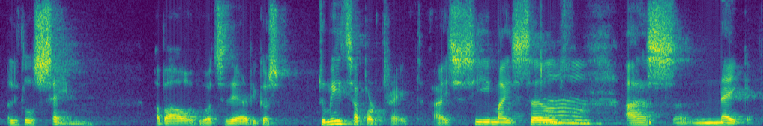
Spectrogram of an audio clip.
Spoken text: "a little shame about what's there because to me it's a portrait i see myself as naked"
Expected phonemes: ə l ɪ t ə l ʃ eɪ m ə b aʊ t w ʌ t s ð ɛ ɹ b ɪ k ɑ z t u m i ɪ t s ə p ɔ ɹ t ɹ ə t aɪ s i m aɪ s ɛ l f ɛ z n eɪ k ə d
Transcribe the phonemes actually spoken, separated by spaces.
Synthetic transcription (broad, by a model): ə l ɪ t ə l s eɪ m ə b aʊ t w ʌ t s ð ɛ ɹ b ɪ k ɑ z t u m i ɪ t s ə p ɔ ɹ t ɹ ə t aɪ s i m aɪ s ɛ l f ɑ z n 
